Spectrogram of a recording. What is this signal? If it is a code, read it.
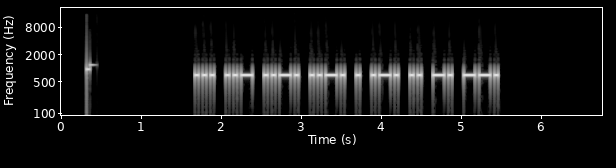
Morse code, heard as a keyed tone, about 25 wpm, 700 Hz. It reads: SUFFERING
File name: Nine Letter Words - 25wpm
